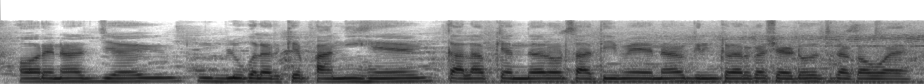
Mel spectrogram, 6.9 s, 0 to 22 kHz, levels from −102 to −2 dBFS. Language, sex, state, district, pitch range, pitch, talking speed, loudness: Hindi, male, Uttar Pradesh, Gorakhpur, 140-145 Hz, 145 Hz, 205 wpm, -17 LUFS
